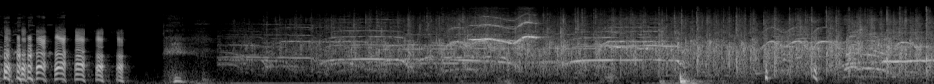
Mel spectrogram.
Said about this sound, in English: Opening applause and silence.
